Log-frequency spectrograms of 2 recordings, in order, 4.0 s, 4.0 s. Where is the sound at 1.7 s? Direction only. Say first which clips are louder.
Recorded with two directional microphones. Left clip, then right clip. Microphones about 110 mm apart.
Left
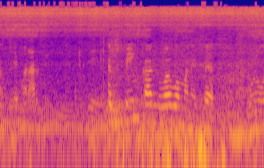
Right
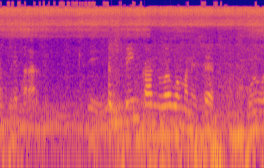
Right 1 dB; 25° right (ahead or behind).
